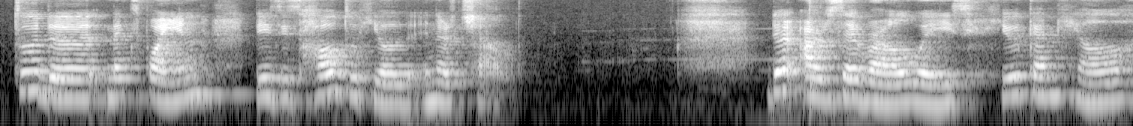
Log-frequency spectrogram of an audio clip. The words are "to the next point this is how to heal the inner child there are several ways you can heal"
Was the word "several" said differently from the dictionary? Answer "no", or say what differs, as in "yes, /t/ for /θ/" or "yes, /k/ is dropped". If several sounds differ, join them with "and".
no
